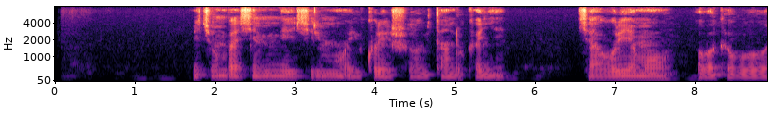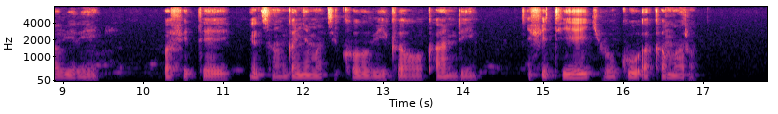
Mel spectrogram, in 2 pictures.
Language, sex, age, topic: Kinyarwanda, male, 25-35, health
